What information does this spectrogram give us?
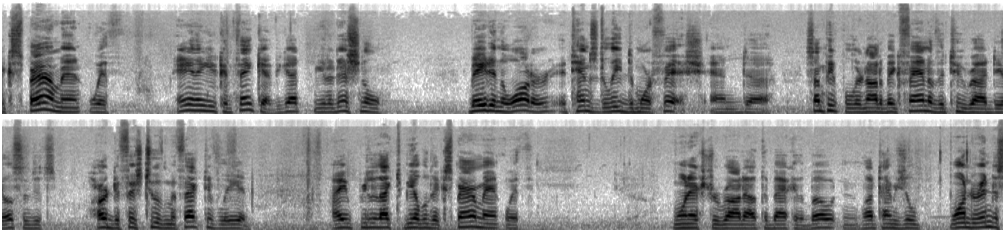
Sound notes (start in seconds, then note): none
